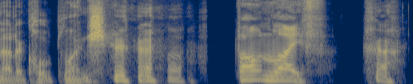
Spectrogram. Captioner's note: laughing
